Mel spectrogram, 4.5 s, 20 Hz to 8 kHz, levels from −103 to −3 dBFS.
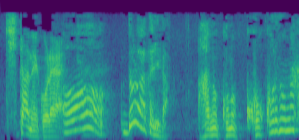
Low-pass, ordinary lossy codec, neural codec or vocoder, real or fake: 7.2 kHz; MP3, 24 kbps; none; real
